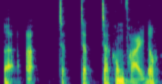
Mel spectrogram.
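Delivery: put-on low, hesitant old man stammering; flustered old father. A narrator's reading. Old father denying the bad news, low stammer. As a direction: falter softly, repeating each word.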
